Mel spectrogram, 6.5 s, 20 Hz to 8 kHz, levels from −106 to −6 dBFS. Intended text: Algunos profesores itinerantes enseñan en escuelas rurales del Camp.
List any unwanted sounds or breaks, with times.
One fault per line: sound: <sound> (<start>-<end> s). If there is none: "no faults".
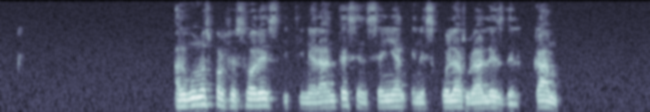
no faults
